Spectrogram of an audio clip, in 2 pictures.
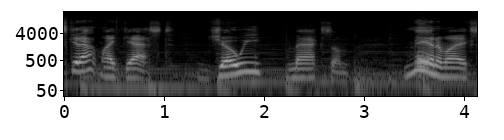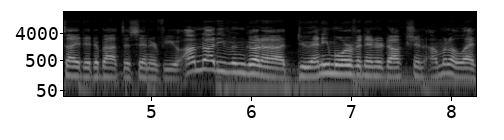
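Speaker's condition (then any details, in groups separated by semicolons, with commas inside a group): No condition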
